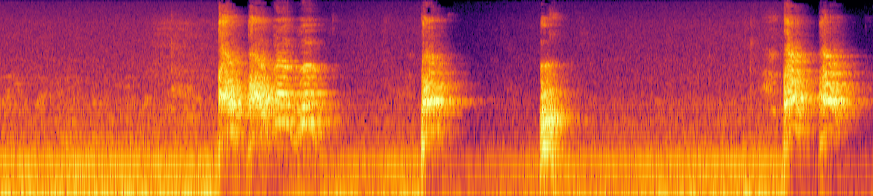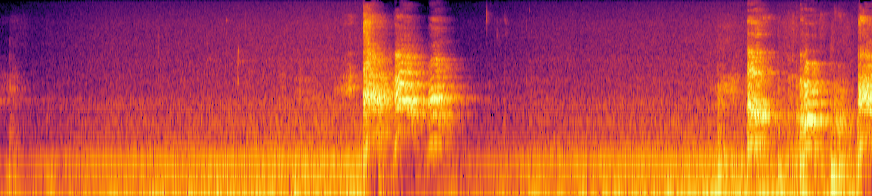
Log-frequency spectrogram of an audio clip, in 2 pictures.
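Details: Japanese Chin giving repeated high, sharp barks in short clusters every few seconds, some doubled, with quieter pauses between bursts and a constant low hum underneath.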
